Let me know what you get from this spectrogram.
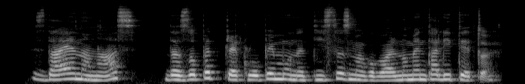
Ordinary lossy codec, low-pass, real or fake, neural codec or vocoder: none; 19.8 kHz; real; none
